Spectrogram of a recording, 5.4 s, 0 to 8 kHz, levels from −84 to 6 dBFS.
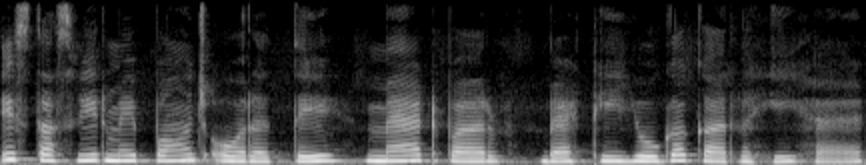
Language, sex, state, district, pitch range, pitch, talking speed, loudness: Hindi, female, Uttar Pradesh, Lalitpur, 220-255 Hz, 230 Hz, 135 wpm, -13 LUFS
